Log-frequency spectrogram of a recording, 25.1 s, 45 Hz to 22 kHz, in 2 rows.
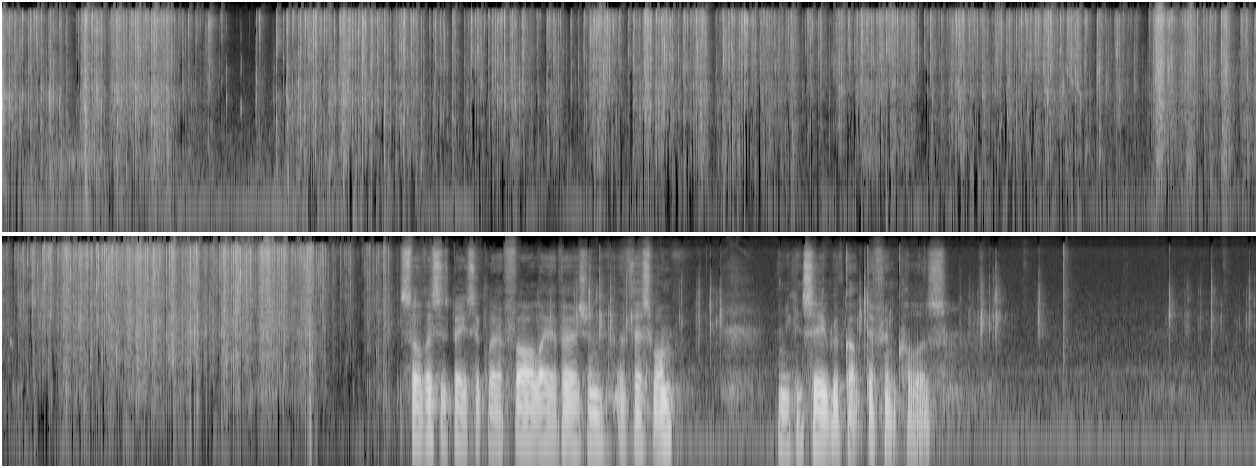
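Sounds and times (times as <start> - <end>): packaging crinkling and rustling: 0.0 - 19.8, 20.8 - 23.0, 24.2 - 25.0.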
